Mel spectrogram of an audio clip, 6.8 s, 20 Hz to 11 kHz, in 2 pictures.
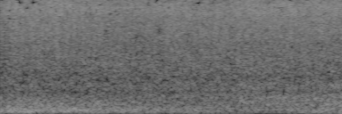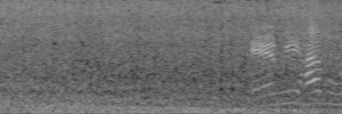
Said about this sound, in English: Go, New Shepard, go. Beautiful liftoff from our launch site 1 in West Texas.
